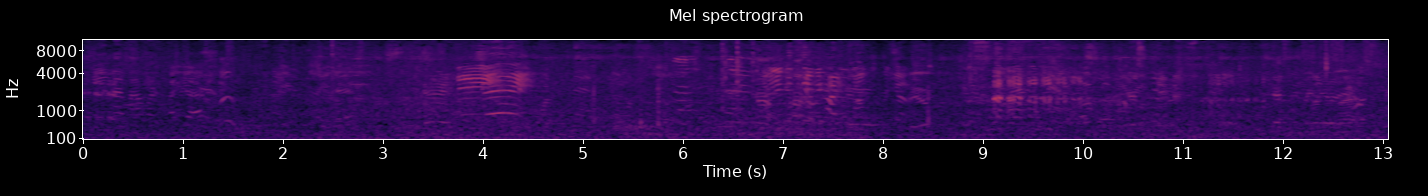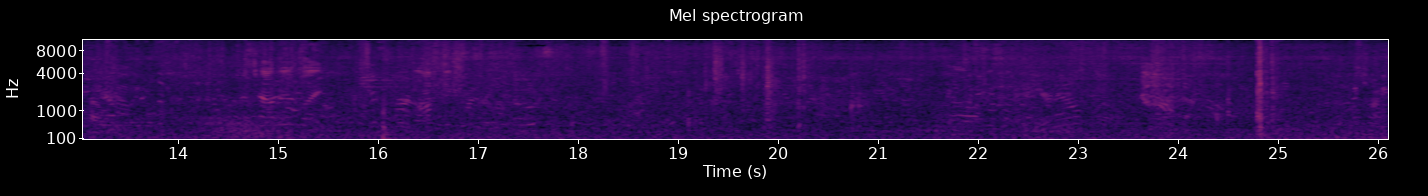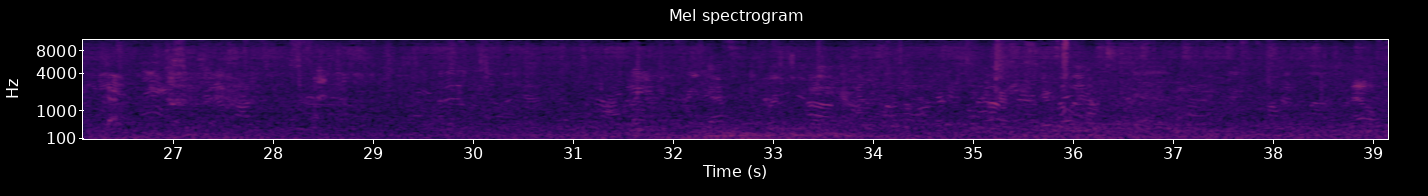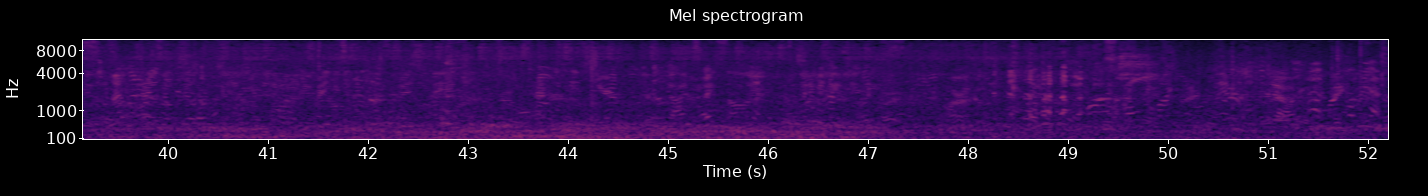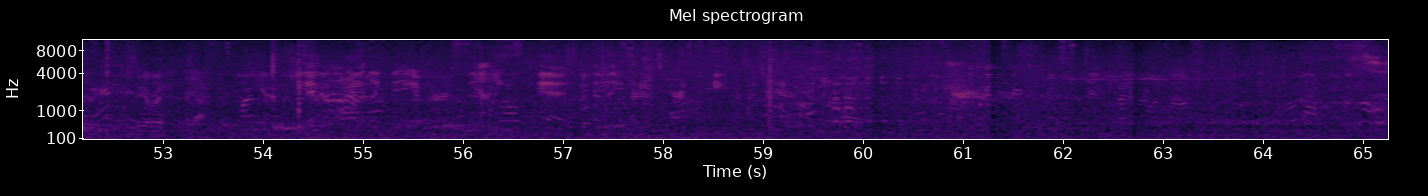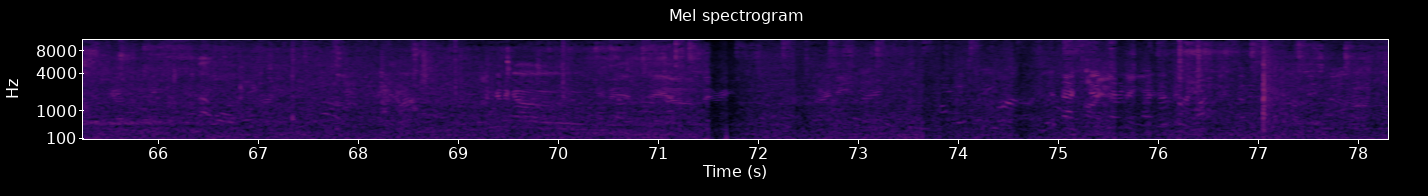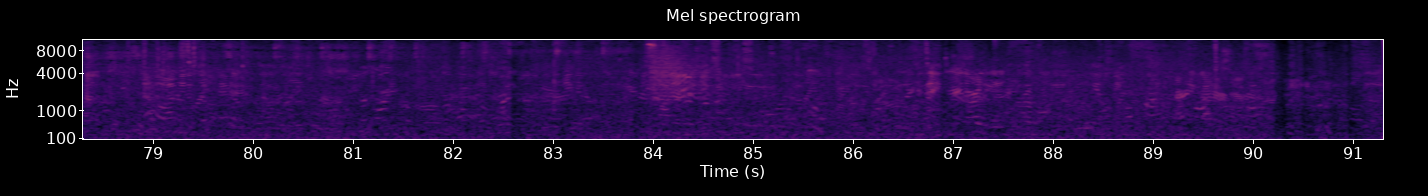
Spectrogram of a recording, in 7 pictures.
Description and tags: City Park Portlan Oregon Airplane (Noise Growingin BG)
This is a recording of a city park in downtown Portland, Oregon. There are a lot of hard/cement surfaces. (A lot of red bricks)
An airplane engine creeps in throughout the track.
